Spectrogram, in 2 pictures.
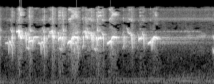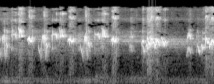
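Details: Sooty-headed bulbul in clear-voiced lure song, giving bright, rapid chattering chirps, about two per second, with a short pause midway before the bubbly notes resume.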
